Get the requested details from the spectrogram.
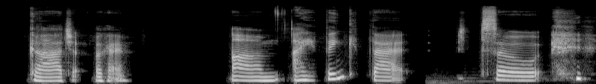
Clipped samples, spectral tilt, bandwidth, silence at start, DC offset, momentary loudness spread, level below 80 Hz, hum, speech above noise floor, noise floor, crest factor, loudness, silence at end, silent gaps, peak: under 0.1%; -4 dB/octave; 16.5 kHz; 0.3 s; under 0.1%; 7 LU; -56 dBFS; none; over 74 dB; under -90 dBFS; 16 dB; -15 LUFS; 0 s; 1.51-2.18 s, 4.15-4.20 s; 0 dBFS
